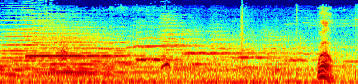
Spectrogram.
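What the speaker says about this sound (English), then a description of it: "I can hear like the sound of a dog" A dog barks and whimpers in Hogwarts Legacy, a few short yips and a louder cry near the end over a steady layer of game music and ambience, with speech-like voices present.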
